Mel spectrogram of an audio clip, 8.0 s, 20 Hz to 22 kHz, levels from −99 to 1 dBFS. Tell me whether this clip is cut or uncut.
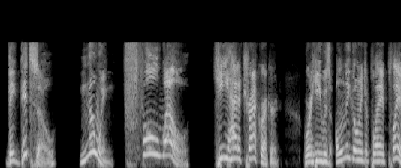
uncut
